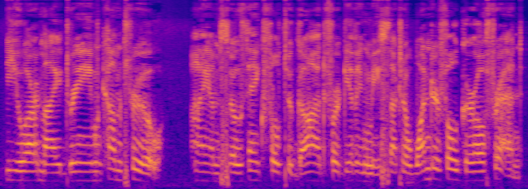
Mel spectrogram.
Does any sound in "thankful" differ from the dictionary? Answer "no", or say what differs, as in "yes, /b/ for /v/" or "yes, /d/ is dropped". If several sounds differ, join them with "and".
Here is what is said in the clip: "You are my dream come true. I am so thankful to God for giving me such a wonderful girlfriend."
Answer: no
